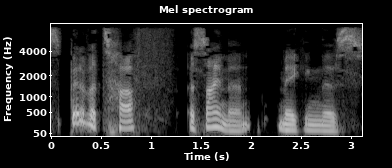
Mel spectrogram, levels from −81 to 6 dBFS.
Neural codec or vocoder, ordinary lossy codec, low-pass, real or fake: none; MP3, 32 kbps; 7.2 kHz; real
